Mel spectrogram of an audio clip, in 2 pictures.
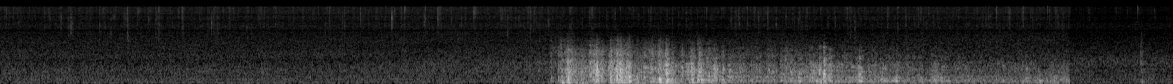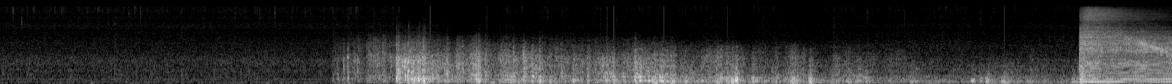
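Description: Steady rain falling, broken by two long peals of thunder, each rumbling with sharp cracks for several seconds and then cutting off abruptly. Music with a steady low tone starts near the end.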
